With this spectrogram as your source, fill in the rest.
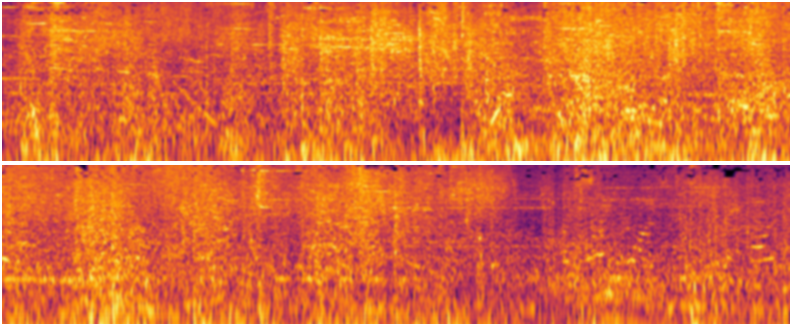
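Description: Video game spell effects and weapon hits clash in a busy battle.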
